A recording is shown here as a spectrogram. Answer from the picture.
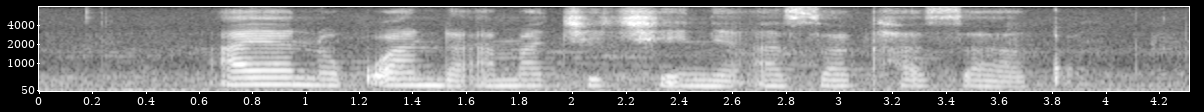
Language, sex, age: South Ndebele, female, 18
